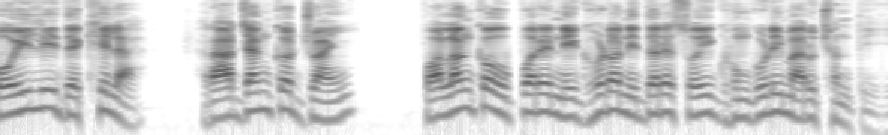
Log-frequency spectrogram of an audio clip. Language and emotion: Odia, neutral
